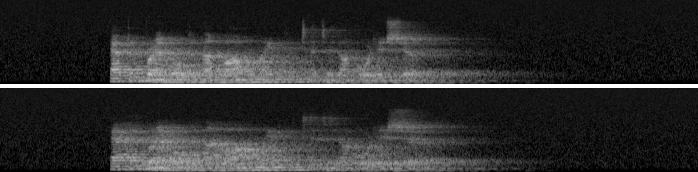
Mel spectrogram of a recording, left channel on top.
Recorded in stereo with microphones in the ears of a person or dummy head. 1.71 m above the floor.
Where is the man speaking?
50° left (ahead or behind), 1.8 m.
